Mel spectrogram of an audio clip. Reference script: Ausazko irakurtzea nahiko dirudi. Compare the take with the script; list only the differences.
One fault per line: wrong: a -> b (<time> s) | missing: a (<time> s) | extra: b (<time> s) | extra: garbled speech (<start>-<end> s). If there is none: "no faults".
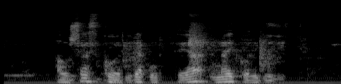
no faults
